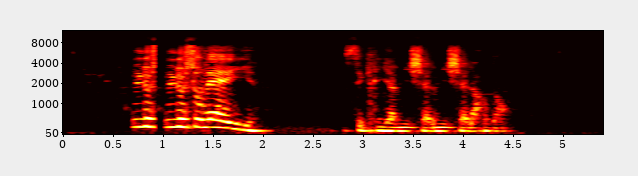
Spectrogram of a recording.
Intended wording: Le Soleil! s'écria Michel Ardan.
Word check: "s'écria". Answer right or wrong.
right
